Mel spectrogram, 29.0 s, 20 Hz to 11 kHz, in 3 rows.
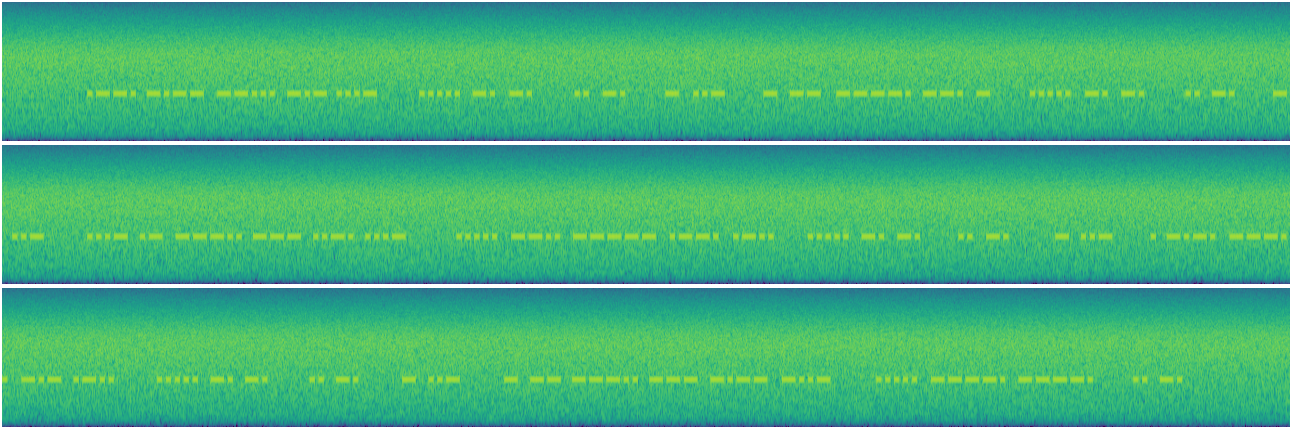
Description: Morse code, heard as a keyed tone, hand-sent with a paddle, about 36 wpm, 1180 Hz, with radio static. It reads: PY7KV 5NN IN TU TM9GT 5NN IN TU VA8OFV 5Z0PL 5NN IN TU EC8KL 5NN IN TU TM8OYX 599 IN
